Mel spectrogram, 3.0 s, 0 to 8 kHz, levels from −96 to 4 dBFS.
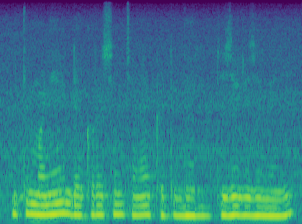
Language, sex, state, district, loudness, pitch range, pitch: Kannada, male, Karnataka, Koppal, -12 LUFS, 115-135 Hz, 125 Hz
